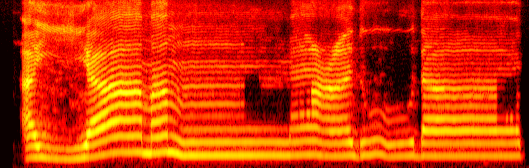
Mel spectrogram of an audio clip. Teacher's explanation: अय्यमम, मम इसका मतलब है कि उन्होंने अपने दोनों होंठ मुंह के अंदर कर लिए थे। ऐसे नहीं, एक होंठ को दूसरे होंठ के ऊपर रखना है और जब मीम की शद है तो उसको प्रेस करेंगे, लेकिन होंठ को अंदर की जानिब फोल्ड नहीं करना, अंदर नहीं घुसाना है उसको।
